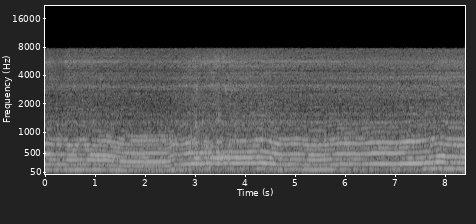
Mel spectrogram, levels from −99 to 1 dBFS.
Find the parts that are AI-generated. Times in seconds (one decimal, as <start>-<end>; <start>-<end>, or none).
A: 2.9-3.7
